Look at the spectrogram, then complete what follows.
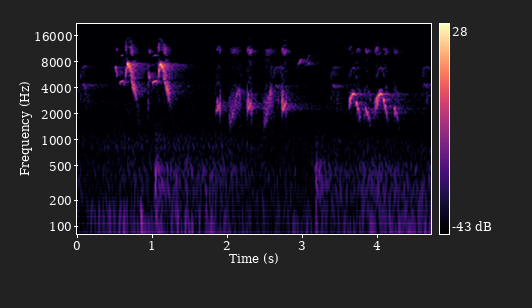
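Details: Brown thrasher singing a varied run of sharp, slurred phrases, some doubled, with quick downward and rising notes; faint background rumble, possibly distant gunfire from Fort Gordon, Georgia.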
